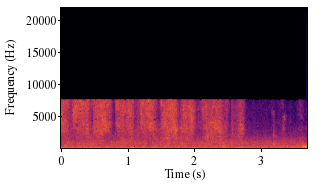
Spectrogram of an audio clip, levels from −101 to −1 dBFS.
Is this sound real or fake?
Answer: real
